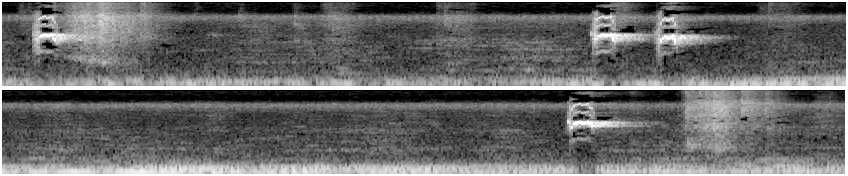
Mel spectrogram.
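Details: Young kutilang, the sooty-headed bulbul, being trained as a cengkram lure bird, utters a few piercing high chirps, some doubled, spaced several seconds apart over low rumbling background noise and a steady whine.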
